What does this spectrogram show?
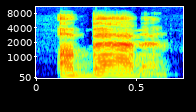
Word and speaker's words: Abaddon: In Hebrew, there is a way to make this D sound appear on both sides of the syllable, Abaddon, with that hard D sound.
